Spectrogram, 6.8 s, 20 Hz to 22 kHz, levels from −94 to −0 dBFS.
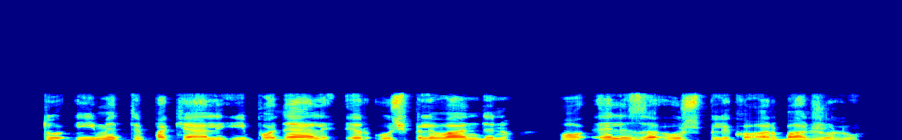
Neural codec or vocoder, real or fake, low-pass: none; real; 7.2 kHz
